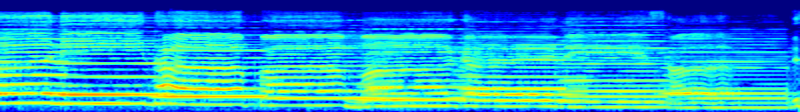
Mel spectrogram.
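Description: Harmonium playing the descending sargam scale, sa ni dha pa ma ga re sa: about eight notes stepping down one by one, each held about a second, with a man's voice singing the note names along with the reeds.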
